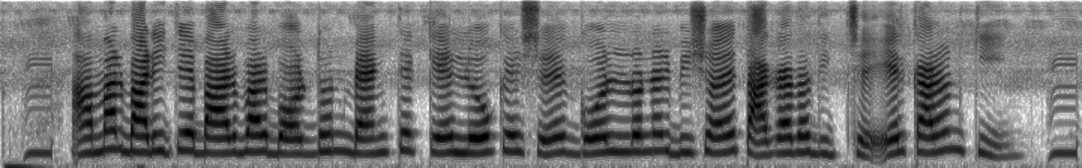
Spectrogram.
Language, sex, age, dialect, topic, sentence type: Bengali, female, 18-24, Northern/Varendri, banking, question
